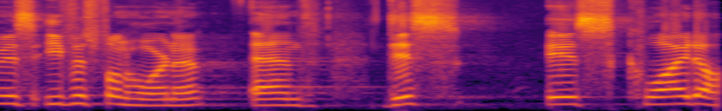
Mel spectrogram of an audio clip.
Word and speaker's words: Ives van Hoorne: over the speakers yeah but my name is eva spell hornet and this is quite a hard name to pronounce it's even hard to pronounce in the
